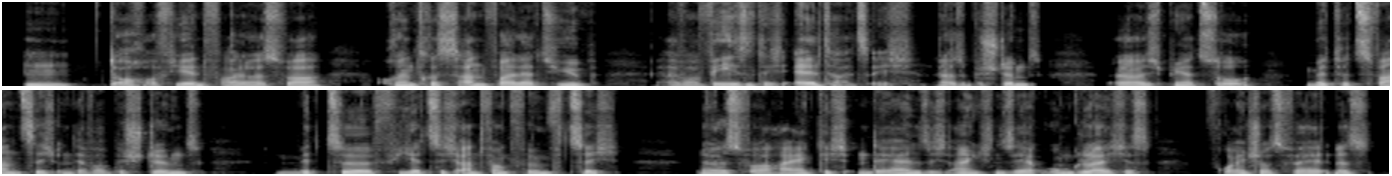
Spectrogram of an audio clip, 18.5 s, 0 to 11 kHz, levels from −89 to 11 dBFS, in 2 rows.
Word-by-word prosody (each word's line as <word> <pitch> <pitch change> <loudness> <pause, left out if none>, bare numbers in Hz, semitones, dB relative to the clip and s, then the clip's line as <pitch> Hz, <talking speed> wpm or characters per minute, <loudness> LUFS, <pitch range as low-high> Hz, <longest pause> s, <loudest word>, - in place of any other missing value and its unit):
Mhm. 95 -3 +2 0.2
Doch, 115 0 0
auf 85 0 -4
jeden 95 -1 +4
Fall. 100 +1 -1
Es 85 +1 -2
war 95 +2 +2 0.3
auch - - -7
interessant, 100 +5 +2
weil 95 -1 +5
der 90 -2 +3
Typ 105 +3 -1 0.4
er 90 0 -8
war 85 -4 -5
wesentlich 100 -2 0
älter - - +5
als - - -3
ich, - - -9
also, - - -4
bestimmt, 125 +5 0 0.5
äh 95 -1 +3
ich 85 0 -2
bin 90 - 0
jetzt 85 - +1
so 85 -1 -1 0.3
Mitte 120 -7 +1
20 105 +9 +3
und - - -7
er - - -6
war 85 -1 -5
bestimmt 110 +8 -1 0.5
Mitte 100 +6 +3
40, 110 +4 0
Anfang 95 -3 0
50, 85 +5 -1 0.5
ne? 85 - -2
Es 95 0 +2
war 85 -1 -1
eigentlich 90 +7 -1
in 85 - -3
der 85 +3 +1
Hinsicht 115 +1 0
eigentlich 95 0 -1
'n - - 0
sehr 90 0 0
ungleiches 90 -5 +1 0.3
Freundschaftsverhältnis. 90 +3 -2
95 Hz, 150 wpm, -23 LUFS, 85-105 Hz, 0.5 s, weil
